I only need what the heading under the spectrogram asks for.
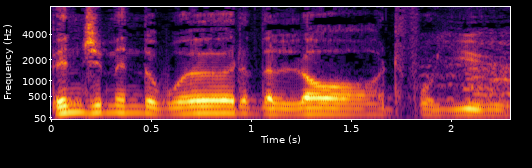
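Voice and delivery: imitated British accent. Retelling how a man in a huddle prophesied over him, in a British accent. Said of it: "when people prophesy with a British accent".

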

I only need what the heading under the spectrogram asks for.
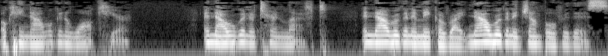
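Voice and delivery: soft, gentle, hushed, guiding half-whisper. Imagining God leading someone blindfolded by the hand: half-whispering as God. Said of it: "and he's whispering".

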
